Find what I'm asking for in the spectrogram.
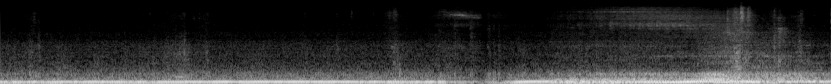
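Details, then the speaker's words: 1974 Chevrolet Custom Deluxe 3/4-ton pickup, sat for years, running on its own: steady low rumble with a slight revving swell near the end, no knocks or misses; runs great. "I wanted to prove that the engine ran, and boy, it runs great and it sounds great."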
